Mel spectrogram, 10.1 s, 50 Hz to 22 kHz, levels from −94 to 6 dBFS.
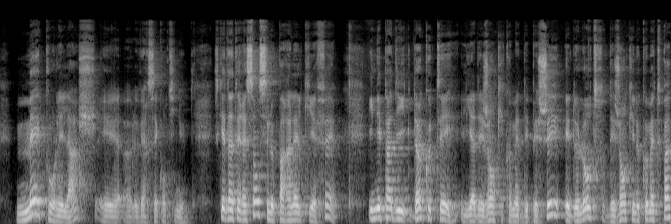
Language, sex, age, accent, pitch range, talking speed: French, male, 50-69, French, 105-135 Hz, 255 wpm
